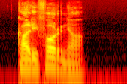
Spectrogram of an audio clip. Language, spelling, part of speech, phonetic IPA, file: Polish, Kalifornia, proper noun, [ˌkalʲiˈfɔrʲɲja], Pl-Kalifornia.ogg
